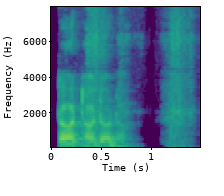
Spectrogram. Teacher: ट ठ ड ढ अगर जब आप बोलें ट ठ ड ढ, तो आपके जीभ का जो सिरा है, जो कोमल हिस्सा है, वो दांत और तालू के बीच को टच करता है, ये कहलाते हैं मूर्धन्य।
